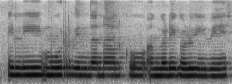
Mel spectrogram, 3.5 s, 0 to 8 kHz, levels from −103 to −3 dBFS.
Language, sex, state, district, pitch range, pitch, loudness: Kannada, female, Karnataka, Bidar, 210-225 Hz, 215 Hz, -13 LUFS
